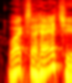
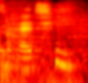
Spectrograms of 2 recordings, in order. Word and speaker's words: Waxahachie: How do you pronounce that? Waxahachie, it looks like. – Waxahachie. – Is that spelled right? Waxahachie? – Yeah.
